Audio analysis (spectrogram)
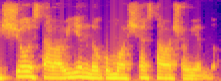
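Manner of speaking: fast porteño accent, "Yo" and "lloviendo" with a strong sh sound; Buenos Aires porteño accent. Shown as a demonstration. Imitating a Buenos Aires speaker for a friend, porteño accent. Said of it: "someone from Buenos Aires will be".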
